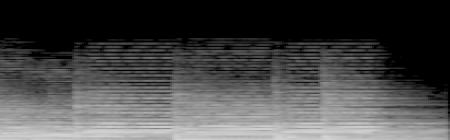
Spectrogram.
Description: There is no code.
